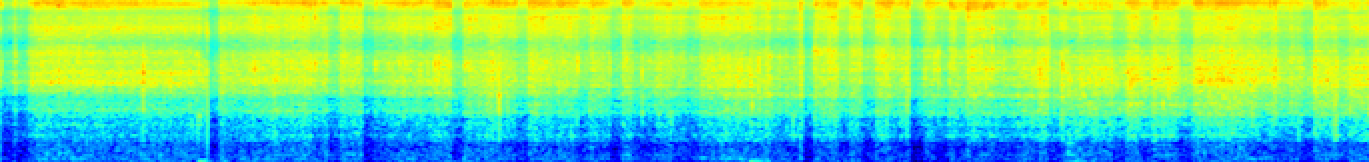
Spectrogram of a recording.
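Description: Raw chicken wings sizzling in hot oil as they go into a pot of toasted garlic and onion, a steady frying hiss with scattered clicks and knocks.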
